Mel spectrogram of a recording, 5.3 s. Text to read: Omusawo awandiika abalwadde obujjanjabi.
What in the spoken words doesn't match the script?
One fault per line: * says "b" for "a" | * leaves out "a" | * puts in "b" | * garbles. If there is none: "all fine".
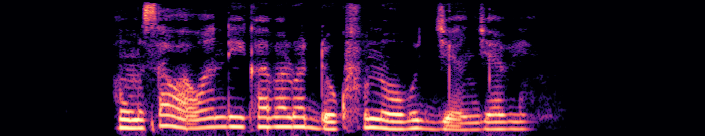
* puts in "okufuna"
